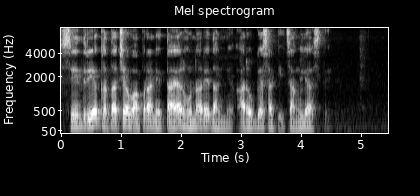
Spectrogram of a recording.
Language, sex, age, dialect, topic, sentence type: Marathi, male, 18-24, Standard Marathi, agriculture, statement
